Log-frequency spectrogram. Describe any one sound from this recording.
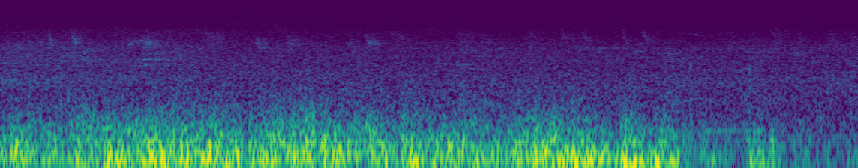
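Wind gusts and rumbles outdoors, then dies down.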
